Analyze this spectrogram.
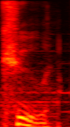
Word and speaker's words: corru: This is why people say it's pronounced coup. Absutely. I guess I can see it. But I don't know. Quo just sounds so much more interesting.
